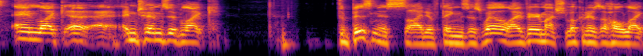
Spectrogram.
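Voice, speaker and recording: A man's fairly high-pitched voice in a New Zealand accent, at a fairly quick pace. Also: ordinary pitch variation. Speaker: professional wrestler and chef. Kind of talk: casual chat. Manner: loud.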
